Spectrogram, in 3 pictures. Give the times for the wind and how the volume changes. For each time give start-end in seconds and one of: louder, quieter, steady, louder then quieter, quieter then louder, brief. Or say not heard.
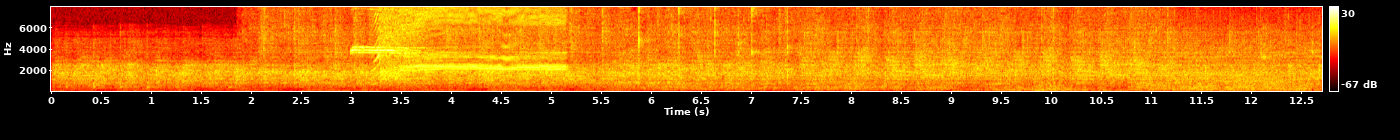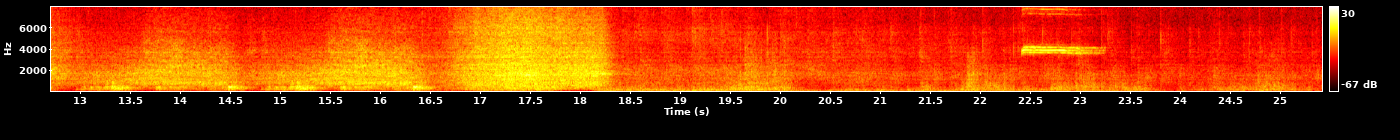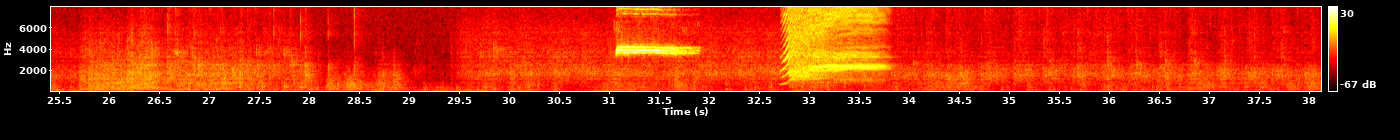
0.0-38.0 louder then quieter.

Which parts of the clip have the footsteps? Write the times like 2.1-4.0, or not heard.
not heard.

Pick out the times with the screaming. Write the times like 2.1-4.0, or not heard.
3.1-5.2, 32.6-33.9.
